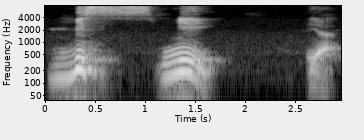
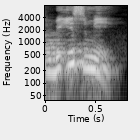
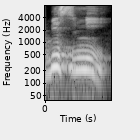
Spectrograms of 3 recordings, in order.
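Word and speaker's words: بسم: ada ism iya jadi tapi jangan dibaca biismi dibaca bism Dalam bahasa Arab namanya itu takhfib ya watashil. Jadi tidak jangan dibaca biismi salah tapi bacanya bismi.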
